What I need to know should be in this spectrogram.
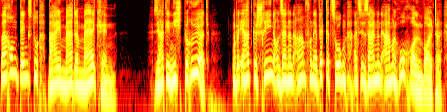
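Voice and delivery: loud, high, urgent argument; agitated, pushing to be believed; heated insistence. A narrator's reading. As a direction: press the case forcefully, high and loud. Acted heated argument by Harry.

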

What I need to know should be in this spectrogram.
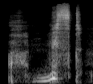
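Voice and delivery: hushed curse under breath; whispered curse. A narrator's reading. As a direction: swear it in a whisper. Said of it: "fluchte ich".

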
